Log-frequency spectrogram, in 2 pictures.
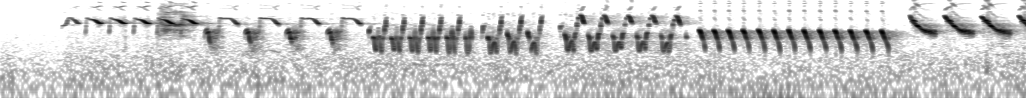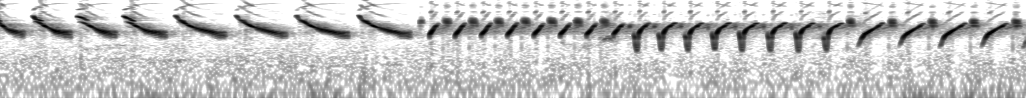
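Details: Gloster canary song in quick tours: bright chirps, then a low buzzy rolling trill, followed by fast runs of descending whistled sweeps and a final rapid rising series.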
